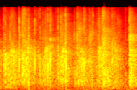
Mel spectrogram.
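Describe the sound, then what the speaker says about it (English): Applause at a school committee meeting, a roomful of people clapping steadily at moderate volume, a dense patter of hands with no talk over it. "I'd like to give you a round of applause for just your work with that."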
